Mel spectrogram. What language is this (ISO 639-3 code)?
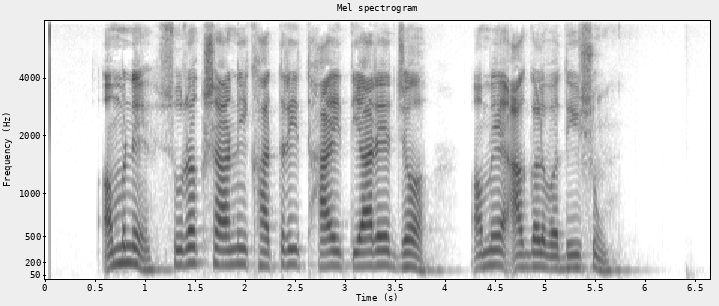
guj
